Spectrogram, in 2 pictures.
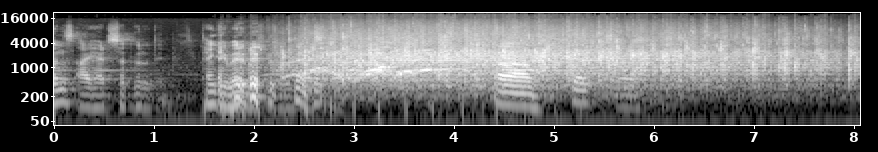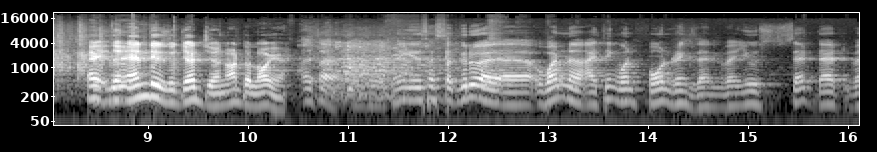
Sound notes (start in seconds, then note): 10.5 laughter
